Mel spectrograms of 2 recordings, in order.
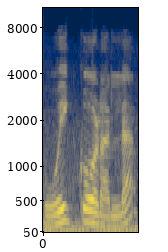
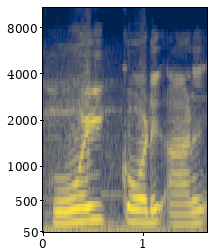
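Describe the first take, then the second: First: It is said in the colloquial local pronunciation. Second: It is said in the standard written pronunciation. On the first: This is how locals say it in everyday speech. The speaker calls it wrong. "ഞങ്ങളിങ്ങനെ കോഴിക്കോട്ടുകാർ കോഴിക്കോട് എന്ന് പറയുമ്പോൾ" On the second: This is how some people insist it should be said. The speaker calls it right. "പറയണമെന്ന് പറയും"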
